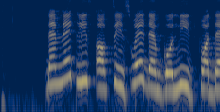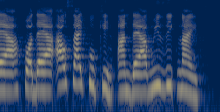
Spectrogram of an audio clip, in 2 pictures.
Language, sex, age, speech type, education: Nigerian Pidgin, female, 15-29, spontaneous, tertiary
